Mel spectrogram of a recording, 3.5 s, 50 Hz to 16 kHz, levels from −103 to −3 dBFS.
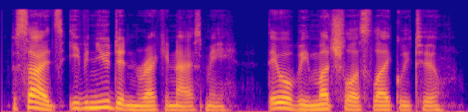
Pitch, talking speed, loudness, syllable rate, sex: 145 Hz, 220 wpm, -19 LUFS, 7.0 syllables/s, male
